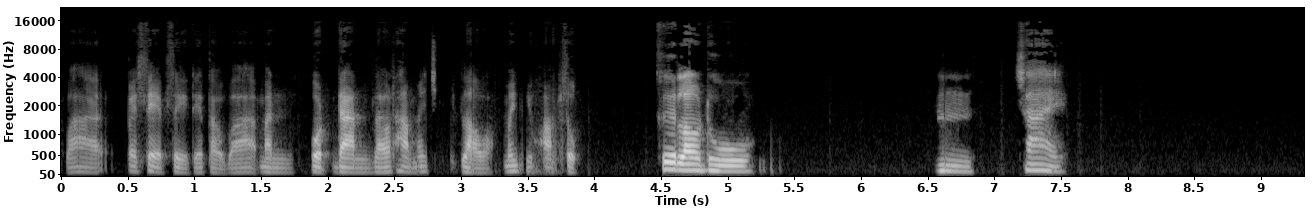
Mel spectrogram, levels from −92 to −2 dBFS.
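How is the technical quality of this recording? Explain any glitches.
The level creeps upward at the start. From 0.05 s to about 3.6 s the speech and the room noise behind it swell together, ending up about 4 dB louder than where they began. That is automatic gain rising: the recorder's gain control judged the incoming signal too quiet and turned its gain up slowly over those three and a half seconds, so everything in the signal, background included, lifts at once rather than just the voice.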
